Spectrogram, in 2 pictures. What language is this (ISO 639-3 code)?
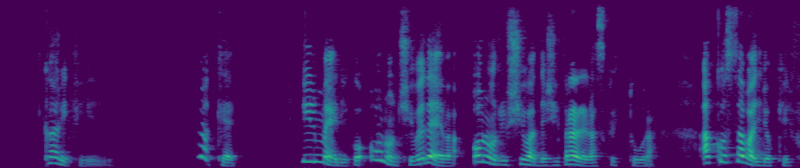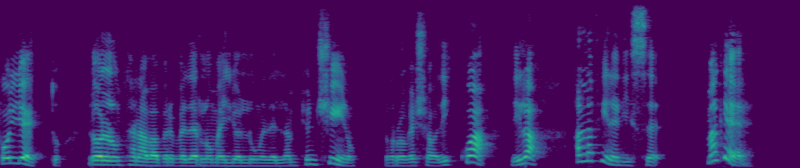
ita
